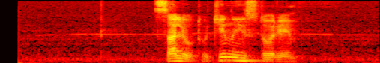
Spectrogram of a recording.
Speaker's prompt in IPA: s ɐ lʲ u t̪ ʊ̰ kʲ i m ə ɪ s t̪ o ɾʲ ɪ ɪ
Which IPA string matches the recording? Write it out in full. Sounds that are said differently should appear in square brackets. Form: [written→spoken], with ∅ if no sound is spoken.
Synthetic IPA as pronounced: s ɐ lʲ u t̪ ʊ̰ [kʲ→tʲ] i [m→n] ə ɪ s t̪ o ɾʲ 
